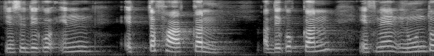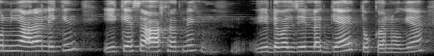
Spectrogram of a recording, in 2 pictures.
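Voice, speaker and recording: A woman with a slightly high voice teaches an exam-prep lesson. She states each rule, repeats it, then quizzes it back before running through lists of example words. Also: a little slow. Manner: drills with example words in a list.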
